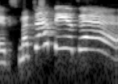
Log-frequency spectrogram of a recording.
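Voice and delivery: very high-pitched screamed voice. Recalling a hebrew voiceover session, the speaker replays the recorded line: re-enacting a high-pitched scream. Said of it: "I'm just like screaming".

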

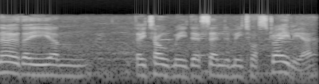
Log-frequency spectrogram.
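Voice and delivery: normal talking voice

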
